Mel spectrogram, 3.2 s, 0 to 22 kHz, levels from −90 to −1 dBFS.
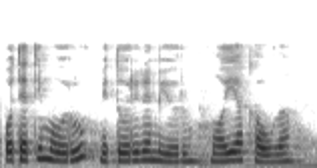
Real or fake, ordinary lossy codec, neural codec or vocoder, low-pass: real; Opus, 64 kbps; none; 7.2 kHz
